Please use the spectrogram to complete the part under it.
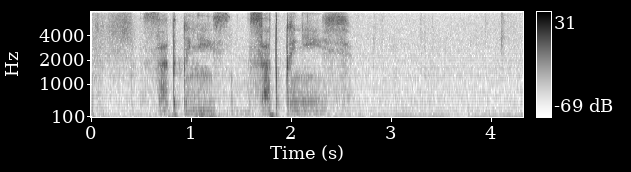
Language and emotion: Russian, angry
